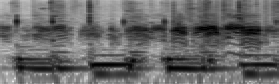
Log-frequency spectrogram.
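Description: Background music with a repeating bass line, with ducks quacking over it.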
